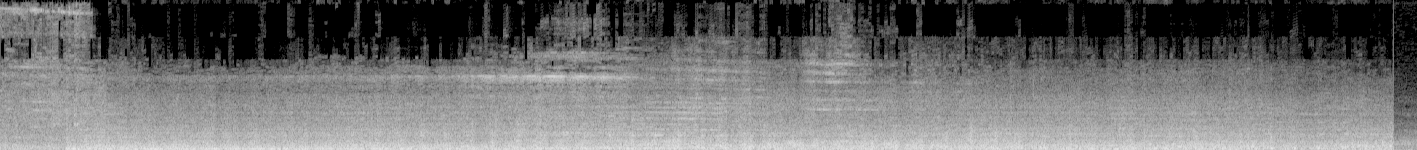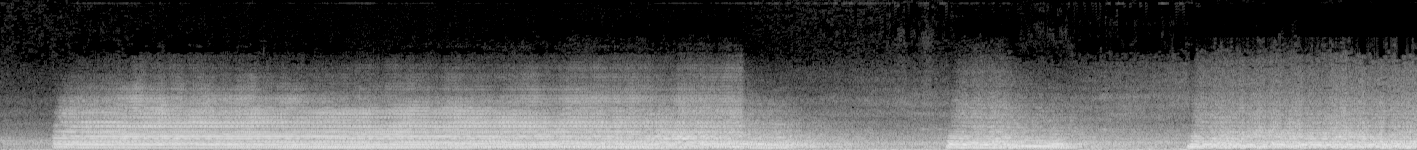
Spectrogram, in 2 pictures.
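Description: A train of rail cars passes in Alabama: a loud, close rumble of wheels and cars, then long, steady horn blasts broken by short gaps, ringing out alone.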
